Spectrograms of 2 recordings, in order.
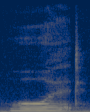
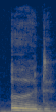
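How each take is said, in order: First: The word starts with a rounded w sound. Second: The word starts with a vowel, no w sound. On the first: The speaker calls it right. "make sure that you're doing a clear w" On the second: The speaker calls it wrong. "some people don't do the W at all"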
